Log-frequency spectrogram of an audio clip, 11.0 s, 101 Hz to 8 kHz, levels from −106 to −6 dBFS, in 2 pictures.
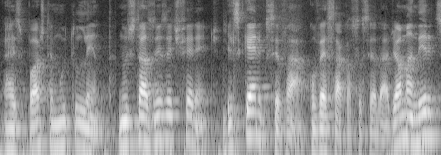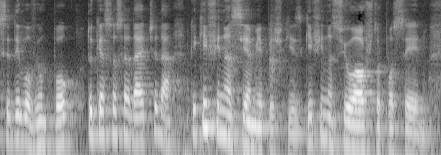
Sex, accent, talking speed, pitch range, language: male, Brazilian, 235 wpm, 115-155 Hz, Portuguese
